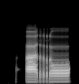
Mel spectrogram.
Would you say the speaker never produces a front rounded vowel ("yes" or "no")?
yes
